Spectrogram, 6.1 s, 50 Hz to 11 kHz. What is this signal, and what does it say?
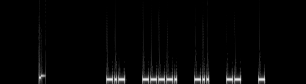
Morse code, heard as a keyed tone, about 32 wpm, spaced as for 17 wpm, 700 Hz. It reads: K9DMT
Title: USA Call Signs - 5 Characters - 3x Character Spacing - 30wpm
